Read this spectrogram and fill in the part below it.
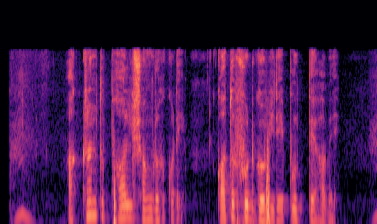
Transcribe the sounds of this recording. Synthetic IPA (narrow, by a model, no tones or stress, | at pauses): akɾant̪ofʰɔlʃɔŋɡɾoɦokoɾḛ | kɔt̪ofuʈɡobʱiɾepũt̪t̪ːeɦɔbḛ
